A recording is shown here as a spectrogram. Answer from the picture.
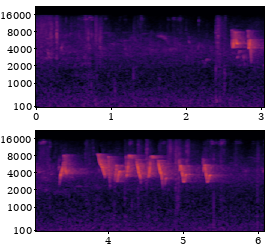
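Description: A small songbird singing one quick phrase of high, short notes, several of them sweeping down in pitch, starting about two and a half seconds in and lasting about three seconds, over a steady outdoor background hiss.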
